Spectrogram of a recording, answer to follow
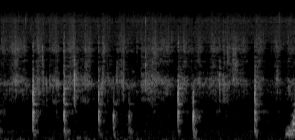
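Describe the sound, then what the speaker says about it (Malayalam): Mustard seeds splutter in hot oil for a Kerala-style ginger curry (inji curry): a steady sizzle broken by sharp irregular pops and crackles, close and moderately loud, with no talking. "കടുകൊന്ന് പൊട്ടി വരണം"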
